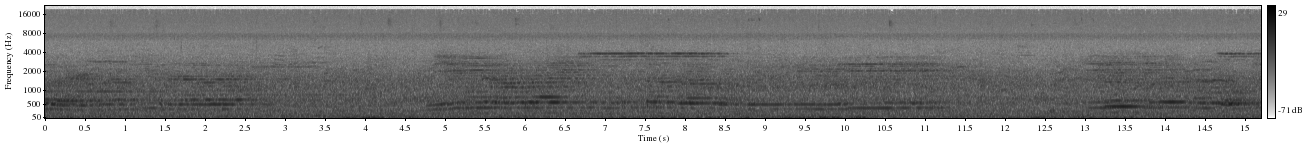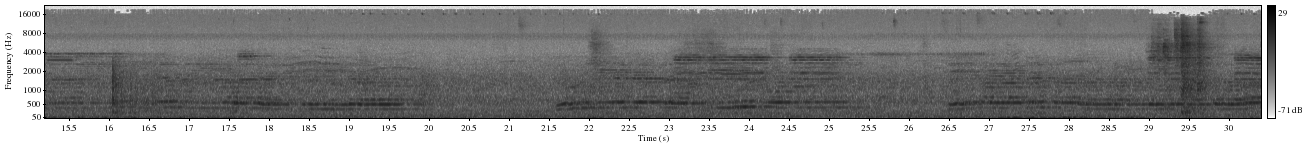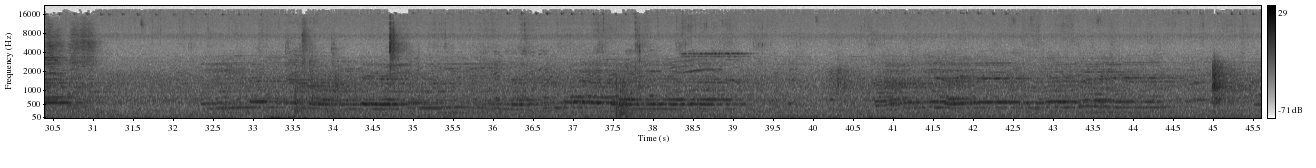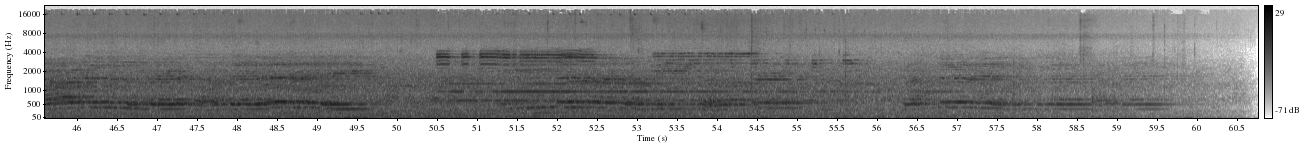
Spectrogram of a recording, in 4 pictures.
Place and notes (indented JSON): {
  "title": "Gwalior Fort, Gwalior, Madhya Pradesh, Inde - End of the day atmosphere",
  "date": "2015-10-24 19:23:00",
  "description": "The atmosphere of Gwalior, recorded from the Fort. A very sad melody is sung by a man far away.",
  "latitude": "26.23",
  "longitude": "78.17",
  "altitude": "267",
  "timezone": "Asia/Kolkata"
}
